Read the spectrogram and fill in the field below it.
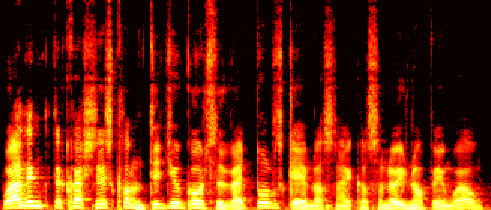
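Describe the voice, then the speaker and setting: A man's voice: on the high side, animated, quick pace, fairly bright tone. A young man from Europe co-hosting a casual podcast chat, joking and rambling, laughing often. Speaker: podcast co-host.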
